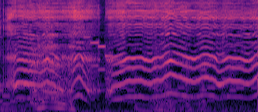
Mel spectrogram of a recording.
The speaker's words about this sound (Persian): گریه نکن، گریه نکن، تو هم برو بخواب.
